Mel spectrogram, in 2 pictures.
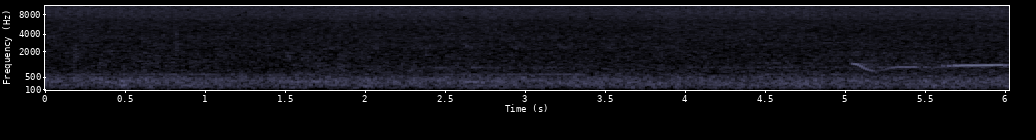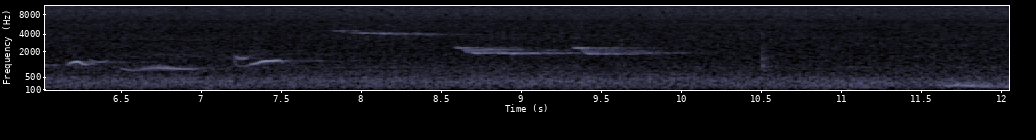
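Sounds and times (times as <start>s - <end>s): low background noise: 0.0s - 12.0s
bird singing fluty whistles: 5.1s - 10.0s.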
